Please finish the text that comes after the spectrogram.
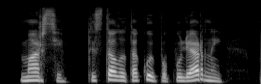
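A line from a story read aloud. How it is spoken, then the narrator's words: Jealous mutter. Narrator (Russian): пробормотал Виконт, ревниво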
